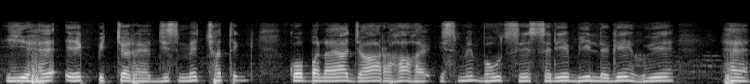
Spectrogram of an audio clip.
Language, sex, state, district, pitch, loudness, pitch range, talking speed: Hindi, male, Uttar Pradesh, Saharanpur, 165 Hz, -18 LUFS, 160-175 Hz, 150 wpm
